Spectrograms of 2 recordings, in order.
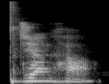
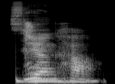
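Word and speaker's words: Zheng He: I'm not lying about the pronunciation of his name junghwa junghwa kids look at it and they're like young ha hee Jing ha Jung ha or you'll hear people saying home junghwa yeah students think I'm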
